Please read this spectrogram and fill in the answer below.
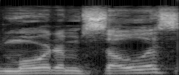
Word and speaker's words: Mortem Solis: guys all I can say is new record morm soless is that how you pronounce it yes yes yeah great yeah I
